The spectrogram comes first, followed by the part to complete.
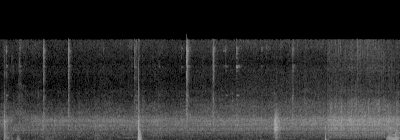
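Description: Diced vegetables and split dal frying in oil in a metal kadai, a faint steady sizzle, with a spatula knocking against the pan four times. The sizzle grows a little louder in the last second or so.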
